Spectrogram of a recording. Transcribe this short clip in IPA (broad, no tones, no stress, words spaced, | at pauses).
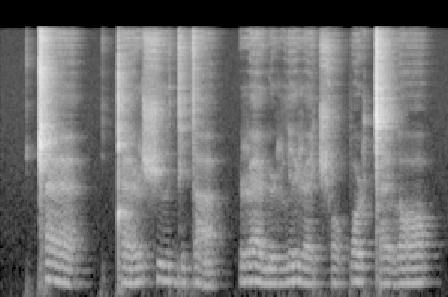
ǁæ | ǃæɭ ʃɨdida | ɭæɳɨɭ liɭæt͡ʃʰɔ pɔɭǀæ lɒ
